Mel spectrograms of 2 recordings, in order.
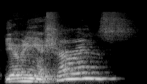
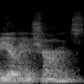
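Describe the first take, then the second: First: The pitch lifts upward at the end. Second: The pitch stays flat with no upward lift. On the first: The speaker calls it right. "there's an uptick" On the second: The speaker calls it wrong. "it's not like a"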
